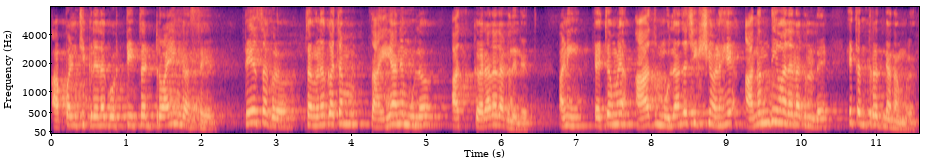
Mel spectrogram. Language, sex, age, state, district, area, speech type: Marathi, male, 30-45, Maharashtra, Satara, urban, spontaneous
